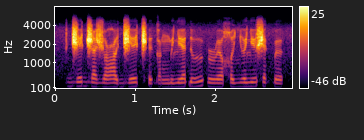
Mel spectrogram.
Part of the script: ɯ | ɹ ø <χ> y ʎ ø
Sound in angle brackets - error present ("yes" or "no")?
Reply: no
